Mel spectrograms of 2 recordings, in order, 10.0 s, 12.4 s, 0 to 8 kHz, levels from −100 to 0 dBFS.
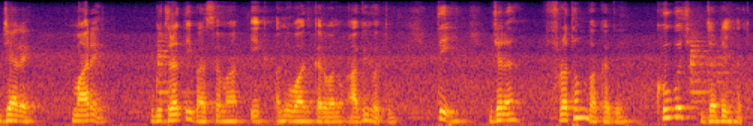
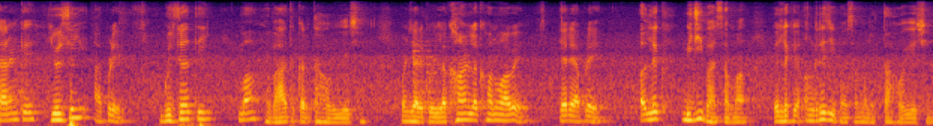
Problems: none marked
